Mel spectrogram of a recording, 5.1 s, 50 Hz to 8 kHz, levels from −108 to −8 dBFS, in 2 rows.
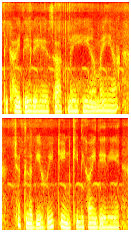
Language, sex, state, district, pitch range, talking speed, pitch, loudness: Hindi, male, Himachal Pradesh, Shimla, 125-135 Hz, 210 wpm, 130 Hz, -16 LUFS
